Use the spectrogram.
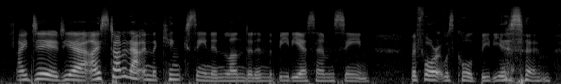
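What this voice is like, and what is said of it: London accent, beautiful and sexy. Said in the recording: “Accent, too. Fetish. ... in London, it had that accent ... It's a beautiful accent. It really does impress ... It's very sexy”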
